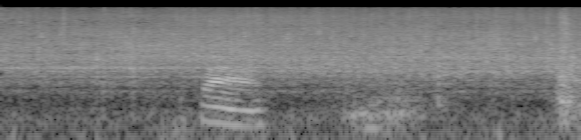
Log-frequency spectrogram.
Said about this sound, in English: Right, so now I'm going to fry the fish. So you've got two pans, separate pan for the fish. Whoa! Very satisfying sound.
